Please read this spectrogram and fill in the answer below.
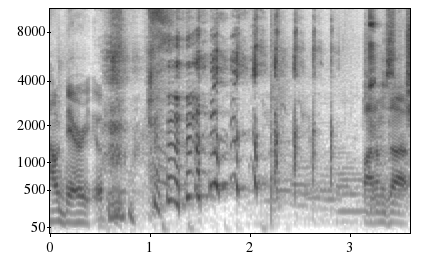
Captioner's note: laugh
